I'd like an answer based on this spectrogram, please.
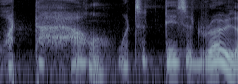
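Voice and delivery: high, hushed disbelief; baffled aside. Retold or imitated. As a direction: puzzle to yourself under your breath, softly. Acts his bafflement during prayer.

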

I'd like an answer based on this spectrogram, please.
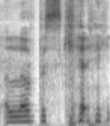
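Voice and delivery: slow dopey mumbler; dopey brother. Acted. Random head repeating himself, dopey voice. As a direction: drag it out dim-wittedly. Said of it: "like, the dopey brother".

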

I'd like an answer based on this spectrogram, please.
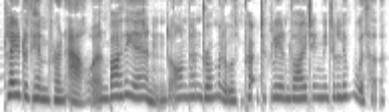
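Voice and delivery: lightly voiced Draco, pleased with himself; Draco recounting his visit.

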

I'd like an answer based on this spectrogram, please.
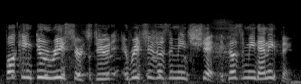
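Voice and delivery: high-pitched exasperated outburst; real exasperated rant. Real, not acted. Fantasy player ranting to co-hosts about a clueless trade partner, exasperated and high. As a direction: vent the frustration, pitch climbing. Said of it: "I'm so fucking pissed off about it".

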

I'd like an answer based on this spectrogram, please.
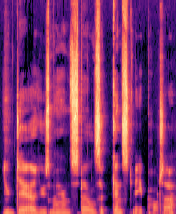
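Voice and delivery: slow British villain, throaty and nasal; Alan Rickman. Acted. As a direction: voice in the back of the throat and top of the nose. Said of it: "back of your throat and at the top of your nose".

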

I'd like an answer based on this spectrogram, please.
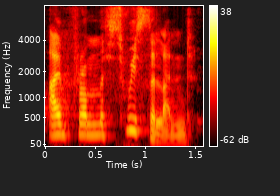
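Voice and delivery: high, slow mock foreigner saying where they're from; a touch of foreign tourist introducing themselves. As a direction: lightly play a proud foreigner naming a country. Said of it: "You know".

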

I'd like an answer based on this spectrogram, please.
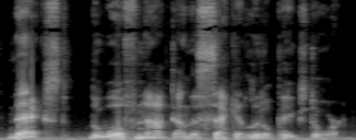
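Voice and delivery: plain reading voice

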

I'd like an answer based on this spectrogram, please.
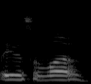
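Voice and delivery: small, high, soft mock plea; voice from the vault. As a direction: play a shut-in guest, high and quiet. Voicing guests shut in the vault.

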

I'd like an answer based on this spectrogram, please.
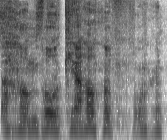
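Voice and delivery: laughing through the words; can barely say it for laughing. Real, not acted. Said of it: "sorry, I didn't mean to laugh so hard".

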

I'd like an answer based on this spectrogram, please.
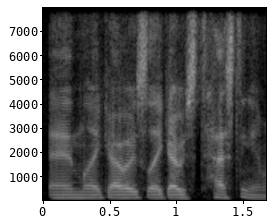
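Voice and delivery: usual speaking voice

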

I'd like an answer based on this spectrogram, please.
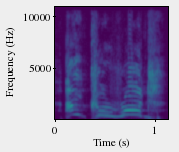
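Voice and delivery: high squeaky mock cousin's voice; panicked cousin. Preacher imitating cousin's frantic phone call, very high squeak. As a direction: pitch way up like a frantic kid on the phone.

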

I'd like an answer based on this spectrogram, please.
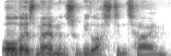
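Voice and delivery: usual speaking voice

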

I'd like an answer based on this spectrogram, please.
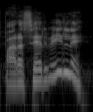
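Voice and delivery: put-on Para servirle in a Spanish accent; Spanish courtesy phrase spoken in Spanish. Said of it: "Like they say in Spanish".

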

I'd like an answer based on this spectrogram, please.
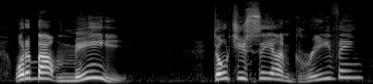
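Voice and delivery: a son pleading that he is grieving, climbing up high; grieving protest. Acted. Grieving son protests Jesus' call.

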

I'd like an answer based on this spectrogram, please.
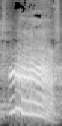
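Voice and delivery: high, loud strained urgh of self-will; sharp fed-up groan; frustrated growl. Shown as a demonstration. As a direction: let out a tight grunt of frustration. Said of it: "that constant, like".

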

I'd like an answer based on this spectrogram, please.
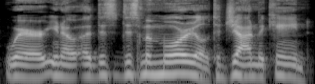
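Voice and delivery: a hint of a clueless politician thinking aloud; mock inner voice. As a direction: dim her thoughts down to a dopey murmur. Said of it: "she was thinking".

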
